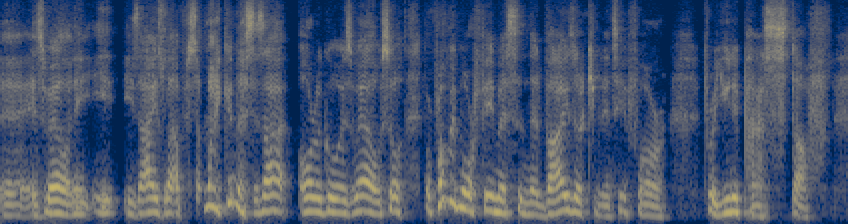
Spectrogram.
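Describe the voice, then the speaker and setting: A man's high voice in a Scottish accent at a fairly quick pace, with hardly any pauses. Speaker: company chief executive. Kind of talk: interview. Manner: halting, many fillers and repeats.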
